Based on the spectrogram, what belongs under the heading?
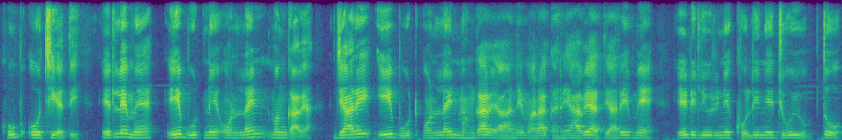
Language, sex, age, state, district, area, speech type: Gujarati, male, 18-30, Gujarat, Mehsana, urban, spontaneous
